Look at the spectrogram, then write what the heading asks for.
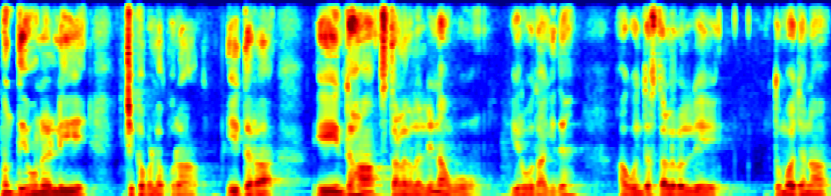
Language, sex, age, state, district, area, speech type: Kannada, male, 18-30, Karnataka, Bangalore Rural, rural, spontaneous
